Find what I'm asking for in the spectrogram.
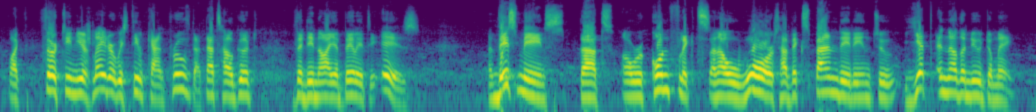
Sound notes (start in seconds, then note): none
